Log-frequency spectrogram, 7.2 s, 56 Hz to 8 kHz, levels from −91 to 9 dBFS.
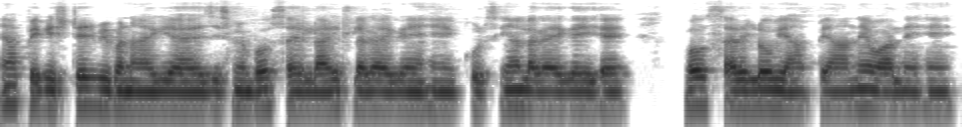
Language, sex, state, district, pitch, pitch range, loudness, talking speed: Hindi, male, Bihar, Supaul, 115 Hz, 115-120 Hz, -16 LUFS, 215 wpm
